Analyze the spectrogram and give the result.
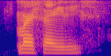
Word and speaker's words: Mercedes: Mercedes. – Okay. – It's spelled like the car.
